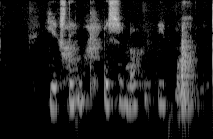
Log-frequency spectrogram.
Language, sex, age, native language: Icelandic, female, 8, Icelandic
